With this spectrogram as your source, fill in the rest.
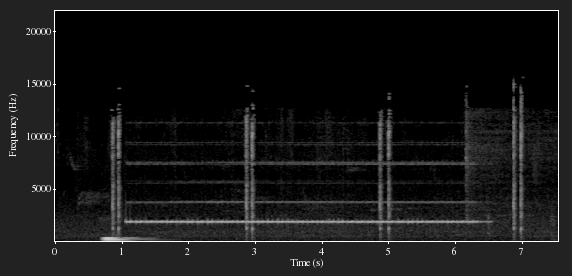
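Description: A warning beep sounds steadily.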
